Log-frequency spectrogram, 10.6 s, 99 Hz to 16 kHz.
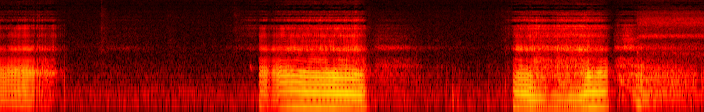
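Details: Loud, rattling snores on each in-breath, about one every four seconds (roughly 15 breaths a minute), with quiet pauses between.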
